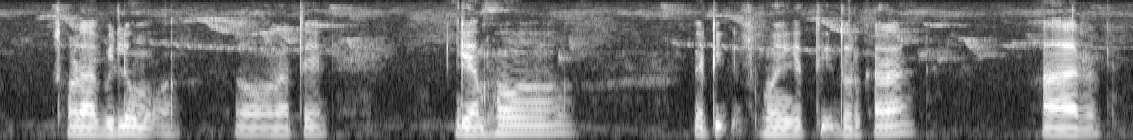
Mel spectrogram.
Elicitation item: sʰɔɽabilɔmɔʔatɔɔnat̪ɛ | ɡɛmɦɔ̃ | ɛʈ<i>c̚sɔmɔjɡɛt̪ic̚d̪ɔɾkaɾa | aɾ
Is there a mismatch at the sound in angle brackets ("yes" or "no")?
no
